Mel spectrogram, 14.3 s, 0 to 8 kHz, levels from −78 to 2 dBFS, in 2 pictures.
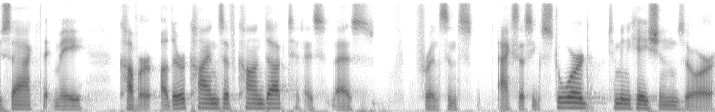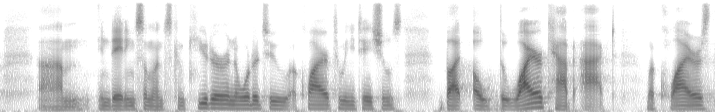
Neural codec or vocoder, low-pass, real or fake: codec, 24 kHz, 0.9 kbps, WavTokenizer, large speech release; 7.2 kHz; fake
